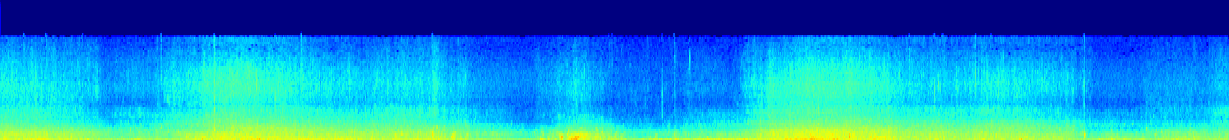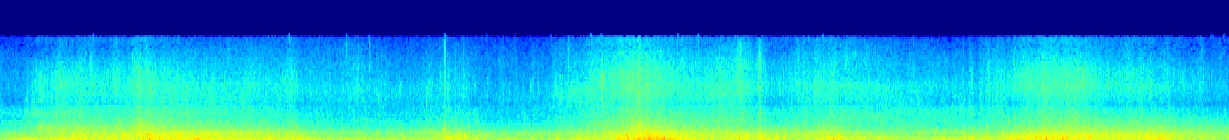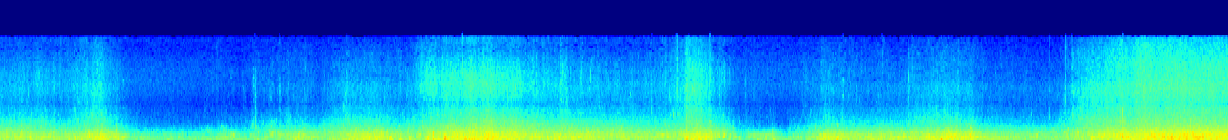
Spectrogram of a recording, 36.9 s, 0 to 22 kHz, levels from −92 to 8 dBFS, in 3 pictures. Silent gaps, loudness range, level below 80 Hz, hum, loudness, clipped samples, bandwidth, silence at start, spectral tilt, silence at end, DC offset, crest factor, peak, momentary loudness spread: none; 6 LU; -40 dBFS; none; -29 LUFS; under 0.1%; 16.5 kHz; 0 s; -4.5 dB/octave; 0 s; under 0.1%; 20 dB; -10 dBFS; 12 LU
